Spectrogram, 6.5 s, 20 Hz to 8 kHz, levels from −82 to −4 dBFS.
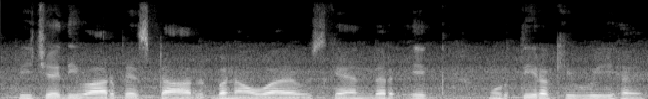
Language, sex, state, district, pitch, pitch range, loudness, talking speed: Hindi, male, Maharashtra, Chandrapur, 115 Hz, 110-120 Hz, -16 LUFS, 130 wpm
